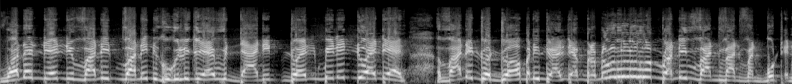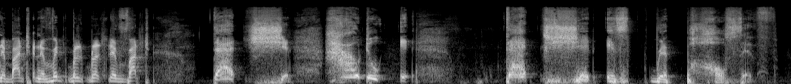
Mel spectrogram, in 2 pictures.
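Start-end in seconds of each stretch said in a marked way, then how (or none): 0.0-9.4 mock Indian accent. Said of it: "Indian men".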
